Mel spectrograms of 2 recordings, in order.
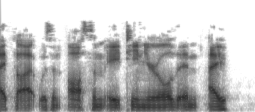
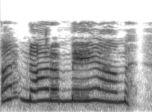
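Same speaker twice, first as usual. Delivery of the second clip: very high, slow, breaking adolescent voice. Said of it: "your voice just sounds terrible and it's cracking".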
